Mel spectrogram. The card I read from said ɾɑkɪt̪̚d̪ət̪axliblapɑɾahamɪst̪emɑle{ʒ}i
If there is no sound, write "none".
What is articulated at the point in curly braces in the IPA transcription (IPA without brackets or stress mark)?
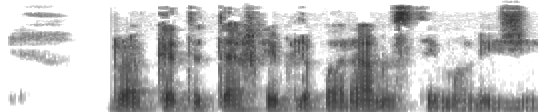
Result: ʒ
